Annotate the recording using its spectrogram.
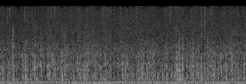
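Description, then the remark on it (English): Steady rain falling outside, pattering on a surface: a dense continuous hiss with fine scattered drops throughout, fairly loud, with a low constant hum underneath and no voices. “Alrighty, so it's raining. I love the rain.”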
